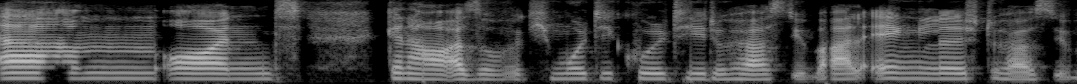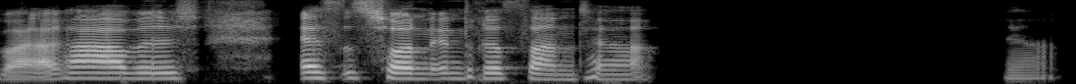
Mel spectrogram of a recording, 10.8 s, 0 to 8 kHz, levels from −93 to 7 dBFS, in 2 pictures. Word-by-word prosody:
Ähm, 200 0 +3
und 185 -1 +2 0.4
genau, 190 -3 0
also 175 0 -1
wirklich 175 - -9
Multikulti, 190 0 -7
du 175 -2 -8
hörst 170 -1 -2
überall 95 0 -1
Englisch, 195 -1 0
du - - -11
hörst 90 -1 -4
überall - - -1 0.2
Arabisch. 200 -1 +4 0.5
Es 215 0 +4
ist 215 0 +2
schon 195 -2 +6
interessant, 195 -4 -1
ja. 170 - -6 1.8
Ja. 105 +1 -16
190 Hz, 110 wpm, -26 LUFS, 175-200 Hz, 1.8 s, schon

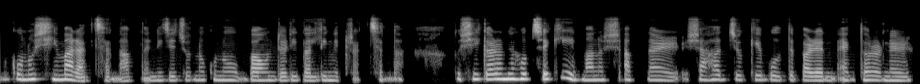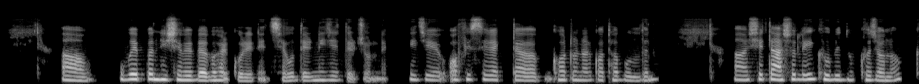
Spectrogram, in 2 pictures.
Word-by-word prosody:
কোন 230 -2 +3 0.2
সীমা 230 -1 +5
রাখছেন 165 +1 +1
না। - - -2
আপনার 175 - -7
নিজের 185 0 -2
জন্য 200 +1 -6
কোন 205 -2 -1 0.3
বাউন্ডারি 190 0 +1
বা, 180 - +1
লিমিট 190 -2 -2
রাখছেন - - +1
না। - - -5 0.5
তো 255 - -5
সে 245 - +3
কারণে 245 +1 +7
হচ্ছে 245 0 +6
কি? 310 - -4 0.2
মানুষ 205 +1 0 0.2
আপনার 200 -1 -3 0.3
সাহায্যকে 215 0 -2
বলতে 200 0 -4
পারেন 185 -1 +3 0.2
১ 195 - -6
ধরনের 190 -2 +1 0.9
আ - - +4 0.6
weapon 240 -1 +5
হিসেবে 210 -2 +4
ব্যবহার 190 +1 +3
করে 165 -2 -2
নিচ্ছে - - 0
ওদের 180 0 -4
নিজেদের 195 0 -5
জন্যে। 260 0 -8 0.3
এইযে 215 0 -3 0.2
অফিসের 225 +1 -1
একটা 200 0 -4 0.4
ঘটনার 205 -2 -3
কথা 195 +1 -4
বললেন। 185 +2 -5 0.8
আ - - +1 0.2
সেটা 230 +1 0
আসলেই 230 +2 +1
খুবই 215 -3 +1
দুঃখজনক। 200 +1 -3
205 Hz, 145 wpm, -20 LUFS, 190-225 Hz, 0.9 s, কারণে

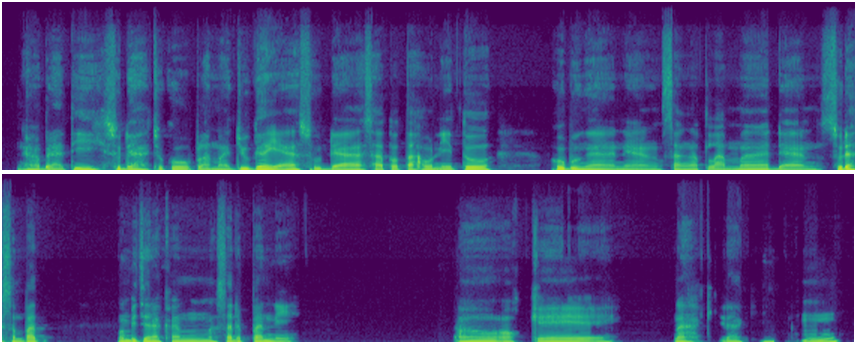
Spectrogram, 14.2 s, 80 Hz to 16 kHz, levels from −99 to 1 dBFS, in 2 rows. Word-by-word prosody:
Eee, 115 0 0
berarti 145 +9 0
sudah 110 -3 +2
cukup 105 -2 -1
lama 105 -1 -1
juga 125 +7 +5
ya, 110 +1 +4
sudah 100 -3 0
1 100 0 -3
tahun 105 -1 0
itu, 140 +5 +4 0.5
hubungan 110 -3 +3
yang 105 +1 -5
sangat 105 -1 -3
lama 110 +4 0
dan 100 -1 -3
sudah 130 0 +5
sempat 140 +2 0 0.6
membicarakan 125 0 +1
masa 130 +2 0
depan 135 0 +1
nih? 95 -4 -3 1.3
Oh, 130 0 +2
oke. 115 - -10 1.1
Nah, 110 -3 +1
kira-kir 125 -1 -5 0.2
mmm? 130 +8 -1
115 Hz, 115 wpm, -22 LUFS, 105-125 Hz, 1.3 s, juga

